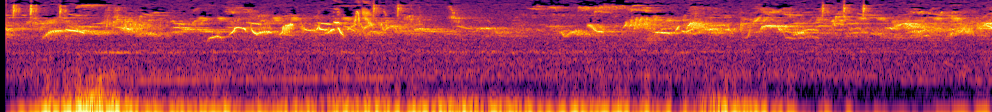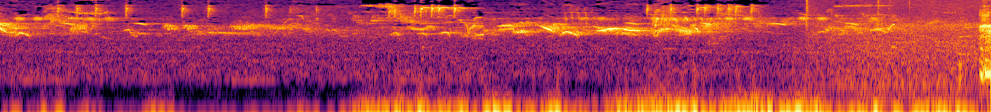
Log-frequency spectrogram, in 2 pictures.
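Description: Birds chirping and singing, a dense run of short, quick calls that overlap throughout.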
